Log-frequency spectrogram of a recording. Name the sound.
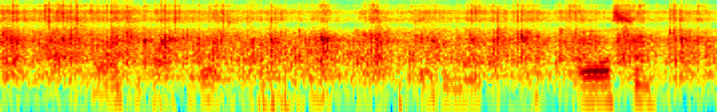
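audience applause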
